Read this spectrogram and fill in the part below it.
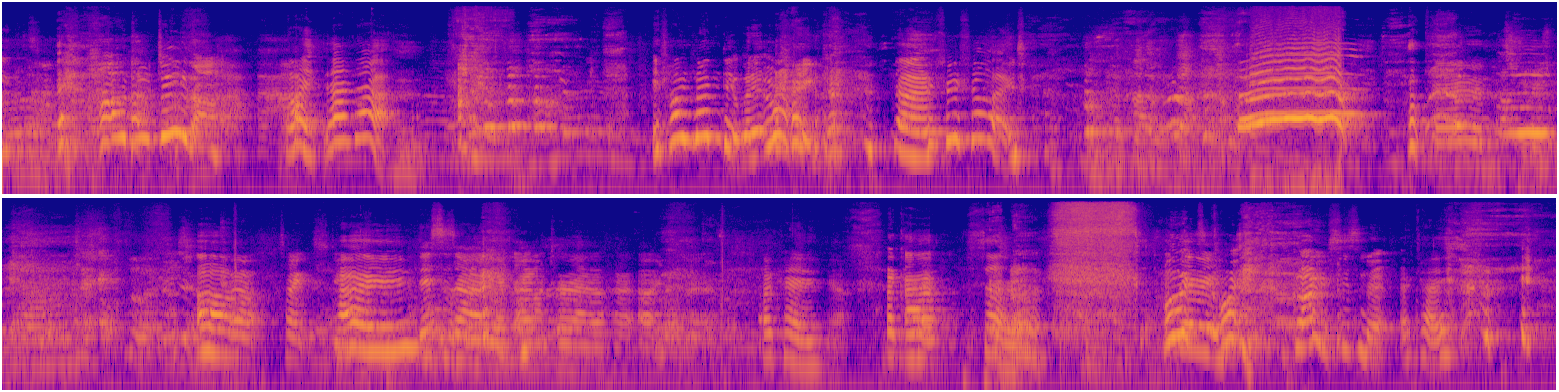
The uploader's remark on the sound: Recorded in front of a live audience as part of Winchester Cocktail Week.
